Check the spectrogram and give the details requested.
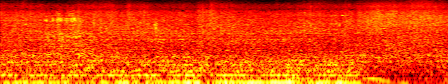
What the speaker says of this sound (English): That's a quick ferry.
